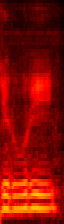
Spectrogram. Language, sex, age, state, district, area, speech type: Punjabi, male, 60+, Punjab, Hoshiarpur, rural, spontaneous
